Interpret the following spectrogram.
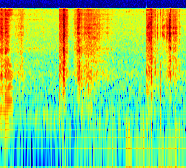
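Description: A rod jabbed into the packed dirt of a fire ant mound: a few sharp knocks, two about a second in and another near the end.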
